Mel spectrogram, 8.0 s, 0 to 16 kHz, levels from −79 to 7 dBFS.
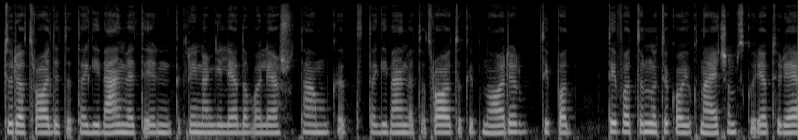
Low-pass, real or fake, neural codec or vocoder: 14.4 kHz; real; none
